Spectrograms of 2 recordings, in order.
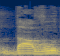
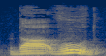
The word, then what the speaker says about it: داود: اسم داود قرآن مجید میں 16 مرتبہ آیا ہے۔ اس کا تلفظ داود ہے، ہم داود بھی کہتے ہیں، وا الٹا پیش وو، داود۔ یہ اسم جو ہے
